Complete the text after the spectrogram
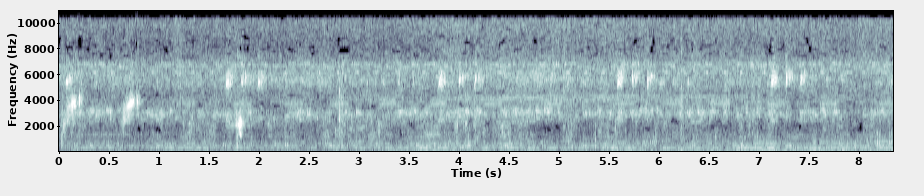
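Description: Dry leaves and soil rustle as a wild pig roots through them.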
